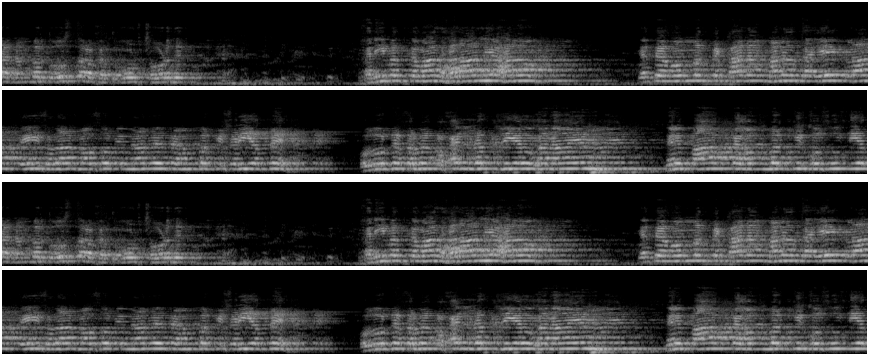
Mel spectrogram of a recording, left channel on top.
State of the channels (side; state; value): both; identical; correlation 1.00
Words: نمبر تو اس طرف ہے تو اونٹ چھوڑ دے۔ غنیمت کا مال حلال یا حرام؟ کہتے ہیں امت پہ کھانا منع تھا 1,23,999 پیغمبر کی شریعت میں۔ حضور نے فرمایا احلت لی الغنائم، میرے پاک پیغمبر کی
